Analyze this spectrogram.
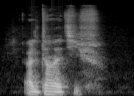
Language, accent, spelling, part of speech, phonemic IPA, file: French, France, alternatif, adjective, /al.tɛʁ.na.tif/, LL-Q150 (fra)-alternatif.wav
- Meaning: 1. alternating 2. alternative (different)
